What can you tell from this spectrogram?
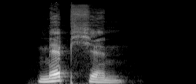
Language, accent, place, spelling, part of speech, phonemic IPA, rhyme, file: German, Germany, Berlin, Mäppchen, noun, /ˈmɛpçən/, -ɛpçən, De-Mäppchen.ogg
- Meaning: 1. diminutive of Mappe 2. ellipsis of Federmäppchen: pencil case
